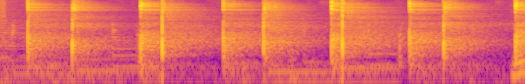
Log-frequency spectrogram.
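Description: Table tennis ball striking a Crazy Bull racket's rubber, seven or eight crisp hollow pings at a steady rally rhythm, close and clear with slight ring after each hit.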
